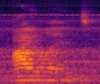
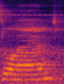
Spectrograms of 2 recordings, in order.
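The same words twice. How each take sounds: First: The S sound is left out of the word. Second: The S sound is pronounced in the word. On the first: The speaker calls it right. "the S is silent. It's island" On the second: The speaker calls it wrong. "many many people think it's island"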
